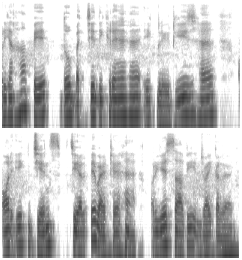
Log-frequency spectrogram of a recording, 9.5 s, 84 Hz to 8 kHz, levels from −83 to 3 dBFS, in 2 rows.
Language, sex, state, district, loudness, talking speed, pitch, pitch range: Hindi, male, Bihar, Kishanganj, -27 LUFS, 150 wpm, 120 Hz, 105-130 Hz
